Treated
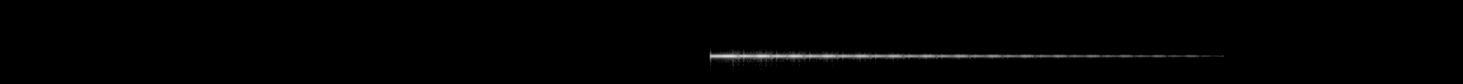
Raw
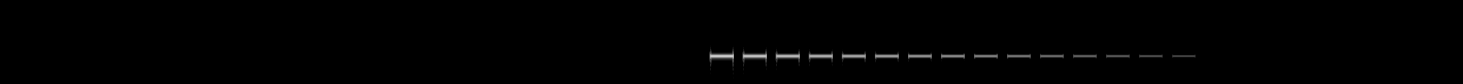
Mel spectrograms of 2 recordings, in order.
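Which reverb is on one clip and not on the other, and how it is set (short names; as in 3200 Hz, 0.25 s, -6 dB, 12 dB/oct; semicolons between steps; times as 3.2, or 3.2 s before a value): non-linear reverb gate 0.3 s rising, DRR -3.5 dB; gain -3.5 dB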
